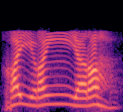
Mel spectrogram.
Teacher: ادغام کریں گے اور ایک الف کی مقدار میں غنہ کریں گے. الٹا پیش ہے، اس کو ساکن کریں گے، ہا کو ساکن کر کے پڑھیں گے، یعنی خیرن یرہ کہہ کر وقف نہیں کریں گے بلکہ خیرن یرہ یوں پڑھ کے وقف کریں گے.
